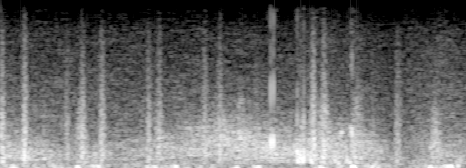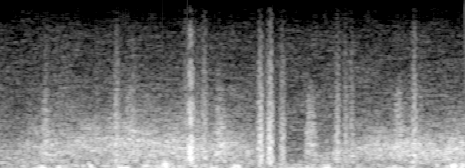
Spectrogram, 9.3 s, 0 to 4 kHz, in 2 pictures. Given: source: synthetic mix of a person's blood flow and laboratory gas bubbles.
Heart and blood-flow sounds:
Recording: Doppler ultrasound of blood flow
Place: subclavian vein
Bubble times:
2.67-2.77 s: bubbles
2.93-3.59 s: bubbles
From the record:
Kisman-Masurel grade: 213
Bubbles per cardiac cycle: several, 3 to 8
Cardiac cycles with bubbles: 1 to 10%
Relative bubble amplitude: loud (0.450 to 0.775)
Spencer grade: 1 (occasional bubble signal discernible with the cardiac motion signal, with majority of cardiac periods free of bubbles)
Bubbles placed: anywhere in the cardiac cycle

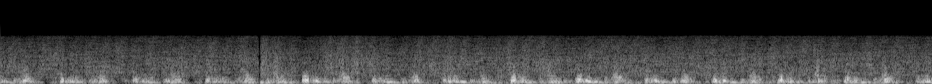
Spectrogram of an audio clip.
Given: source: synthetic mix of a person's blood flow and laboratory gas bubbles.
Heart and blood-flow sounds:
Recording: Doppler ultrasound of blood flow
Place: precordium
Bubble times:
no bubbles
From the record:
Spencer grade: 0 (complete lack of bubble signals)

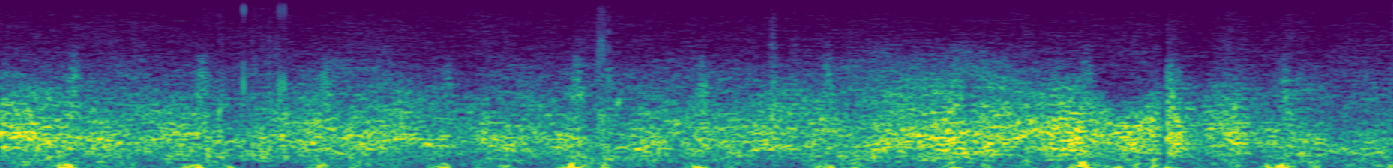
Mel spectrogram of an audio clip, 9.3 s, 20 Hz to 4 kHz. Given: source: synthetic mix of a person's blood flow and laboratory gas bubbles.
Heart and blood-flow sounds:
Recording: Doppler ultrasound of blood flow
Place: subclavian vein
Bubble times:
1.31-1.53 s: bubbles
1.58-2.01 s: bubbles
3.96-4.16 s: bubbles
From the record:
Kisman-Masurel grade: 221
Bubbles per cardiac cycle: several, 3 to 8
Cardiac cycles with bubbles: 10 to 50%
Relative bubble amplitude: barely perceptible (0.100 to 0.250)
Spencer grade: 2 (many but less than half of the cardiac periods contain bubble signals, singularly or in groups)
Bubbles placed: anywhere in the cardiac cycle

